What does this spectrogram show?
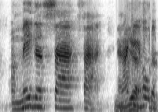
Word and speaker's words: Omega Psi Phi: Omega Psi Psi. Omega Psi Phi.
